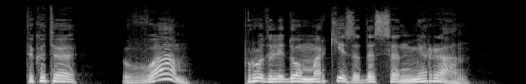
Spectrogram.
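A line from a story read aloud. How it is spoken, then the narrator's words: Exclamation. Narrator (Russian): воскликнул Вильфор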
